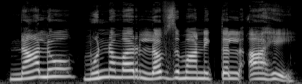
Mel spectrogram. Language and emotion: Sindhi, neutral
